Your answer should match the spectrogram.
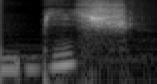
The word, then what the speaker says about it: Bich: Mais c'est grâce à un homme d'affaires français, le baron Marcel Bich, ou Bic, c'est B-I-C-H, alors vous le prononcez comme vous le voulez, que le stylo à billes connaît un essor commercial dans le monde entier.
